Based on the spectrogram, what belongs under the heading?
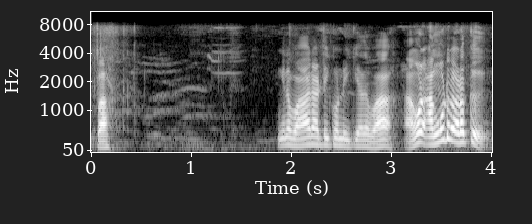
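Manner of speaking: loud, high scolding call; calling the dog. Real, not acted.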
